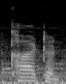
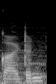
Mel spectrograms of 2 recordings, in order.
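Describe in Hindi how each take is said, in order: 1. स्वर के बाद r की आवाज़ बोली जाती है। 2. स्वर के बाद r की आवाज़ छोड़ दी जाती है। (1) "अगर इसको अमेरिकन एक्सेंट में इसकी इंग्लिश देखेंगे तो" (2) "अगर इसे ब्रिटिश एक्सेंट में देखेंगे तो"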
